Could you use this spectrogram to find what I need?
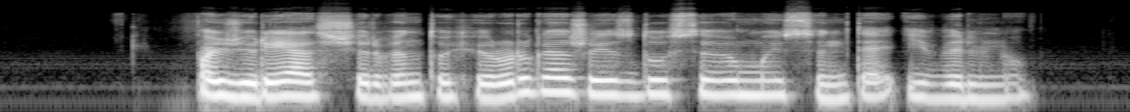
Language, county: Lithuanian, Vilnius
